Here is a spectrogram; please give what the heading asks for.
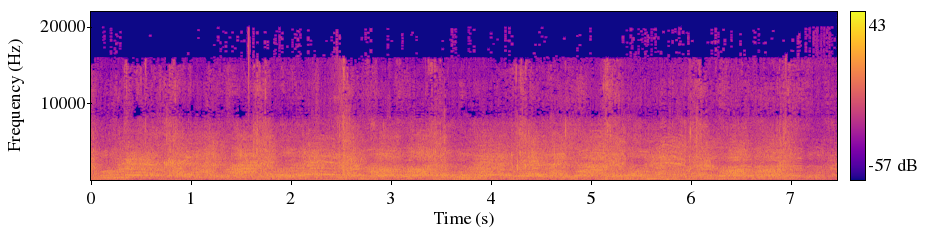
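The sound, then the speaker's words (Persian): Students at Islamic Azad University in Qods city chant protest slogans against Iran's Supreme Leader, a loud, continuous roar of many voices with a steady rhythmic pulse running through it. “در دانشگاه آزاد شهر قدس، دانشگاه محل تحصیل حمیدرضا روحی، از کشته شدگان اعتراضات دانشجویان علیه رهبر جمهوری اسلامی شعار دادند.”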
